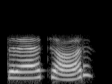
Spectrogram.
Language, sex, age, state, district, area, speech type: Dogri, female, 18-30, Jammu and Kashmir, Udhampur, rural, conversation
